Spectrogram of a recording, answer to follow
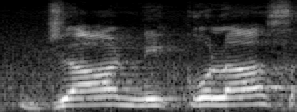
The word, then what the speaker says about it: Jean-Nicolas: The full name of the poet is Jean-Nicolas Arthur Rimbaud. Jean-Nicolas Arthur Rimbaud. Jean-Nicolas Arthur Rimbaud. This is the pronunciation in French.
